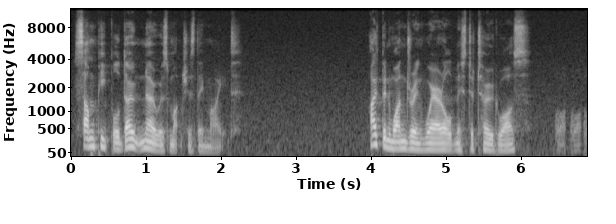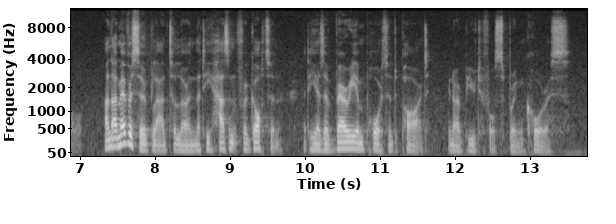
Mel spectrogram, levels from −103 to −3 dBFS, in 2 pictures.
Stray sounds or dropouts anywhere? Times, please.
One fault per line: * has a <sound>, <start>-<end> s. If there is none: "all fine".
* has a laugh, 6.5-7.0 s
